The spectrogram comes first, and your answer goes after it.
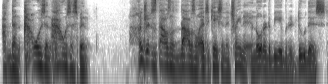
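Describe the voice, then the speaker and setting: Deep husky man with a DC accent. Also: fairly quick, a bit bright. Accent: Washington DC. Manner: candid, conversational, colloquial. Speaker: podcast host and licensed therapist. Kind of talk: casual monologue.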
